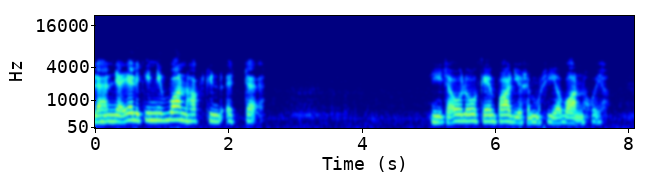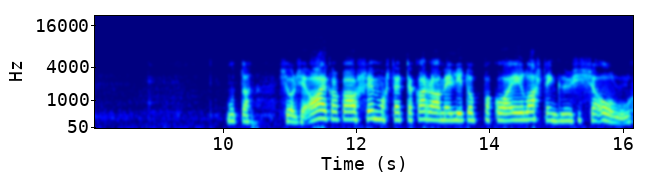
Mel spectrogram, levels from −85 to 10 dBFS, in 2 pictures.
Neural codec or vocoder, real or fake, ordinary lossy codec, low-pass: none; real; none; none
